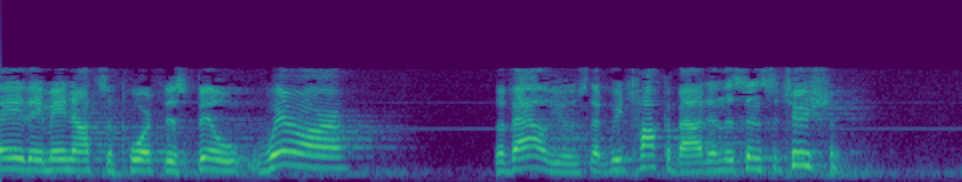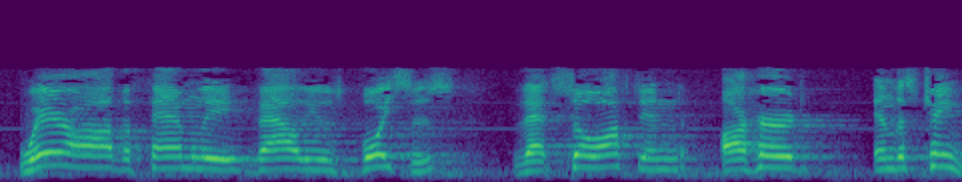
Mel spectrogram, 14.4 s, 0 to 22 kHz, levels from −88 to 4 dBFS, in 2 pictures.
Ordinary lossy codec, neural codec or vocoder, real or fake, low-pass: MP3, 24 kbps; none; real; 5.4 kHz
